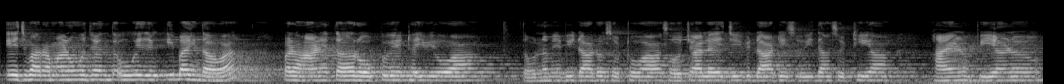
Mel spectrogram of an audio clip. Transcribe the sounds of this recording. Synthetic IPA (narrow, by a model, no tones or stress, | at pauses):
eːɪd͡ʑʋaːɾamaːɳ̤ũɦʊd͡ʑənɪ̆t̪ɐʊɦeokiɓaːĩːn̆d̪aɦoaːɦe | pɐɾɦaːɽ̃ẽt̪ɐɾoːpʋeʈʰɐiʋijoaː | t̪ɐʊnəmẽbʱɪɗaːɖʱosʊʈʰoaːsoːt͡ɕaːlad͡ʑibɪɗaːɖʱisʊʋɪd̪ʱasʊʈʰiaː | kʰaːɪɽ̃ʊ̆pijəɽ̃ʊ̆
